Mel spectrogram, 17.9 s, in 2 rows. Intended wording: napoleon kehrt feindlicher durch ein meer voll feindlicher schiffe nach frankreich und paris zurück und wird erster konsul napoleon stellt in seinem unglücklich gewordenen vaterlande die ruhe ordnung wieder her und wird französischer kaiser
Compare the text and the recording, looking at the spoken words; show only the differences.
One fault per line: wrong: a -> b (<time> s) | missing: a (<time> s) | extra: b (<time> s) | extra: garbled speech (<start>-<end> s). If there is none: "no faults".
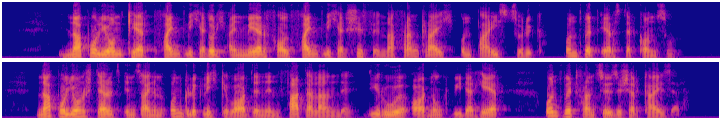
no faults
